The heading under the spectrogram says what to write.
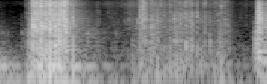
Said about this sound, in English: I'm going to give us a good shuffle. Here's your ASMR.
